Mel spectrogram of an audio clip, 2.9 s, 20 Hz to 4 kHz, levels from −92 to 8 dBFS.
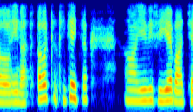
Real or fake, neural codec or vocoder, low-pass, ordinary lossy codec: fake; codec, 16 kHz, 0.5 kbps, FunCodec, trained on LibriTTS, 25 frames a second; 3.6 kHz; none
